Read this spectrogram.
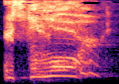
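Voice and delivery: high, slow awed call; sudden recognition. Retold or imitated. John calling to Peter from the boat, high awed call. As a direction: call out the realization slowly. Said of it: "John looks up and goes".

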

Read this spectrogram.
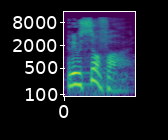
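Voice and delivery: normal talking voice

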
